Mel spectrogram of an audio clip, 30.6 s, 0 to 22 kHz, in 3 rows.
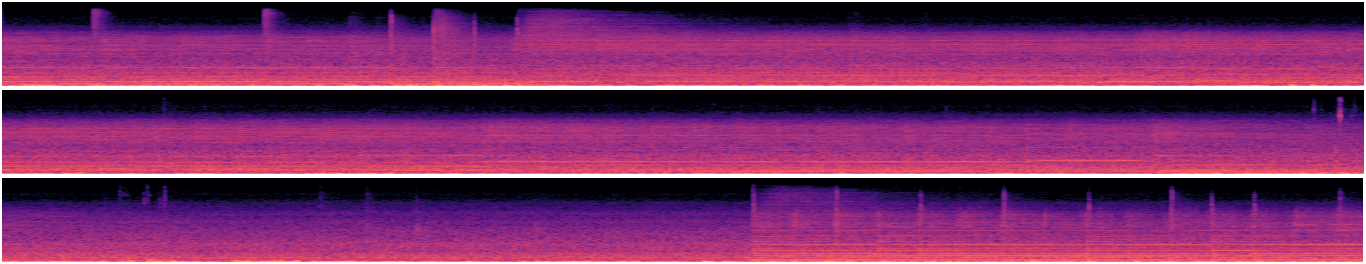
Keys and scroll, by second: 21.4 ctrl+z.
